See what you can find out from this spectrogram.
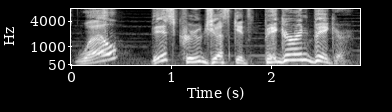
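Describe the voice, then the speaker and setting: Game role: a casual young sidekick, highish husky voice, unhurried, big pitch swings. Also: male voice, sing-song, a bit bright, no room sound, faint music behind, exaggerated voice. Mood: upbeat, wry. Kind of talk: video game cutscene acting.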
